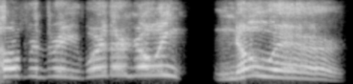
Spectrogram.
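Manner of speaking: high, scoffing mockery; mocking. Real, not acted. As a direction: sneer at their failures.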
